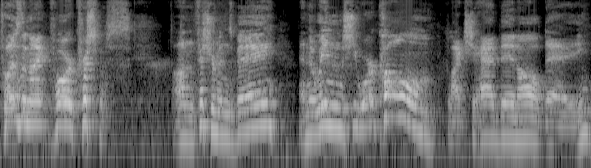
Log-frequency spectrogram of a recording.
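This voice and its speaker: A man's put-on character voice, high in pitch, with very wide pitch swings, at a very slow pace. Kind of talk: rhyming bedtime story, pirate style. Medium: read story. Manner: hearty, chuckling.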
